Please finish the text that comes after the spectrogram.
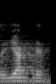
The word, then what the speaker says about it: Yagnit: It's pronounced Yagnit.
